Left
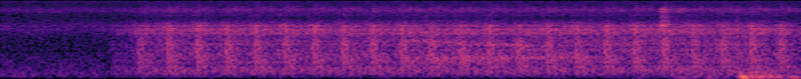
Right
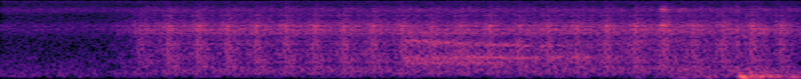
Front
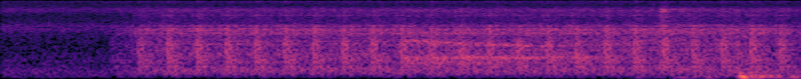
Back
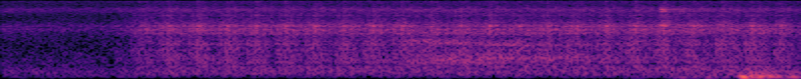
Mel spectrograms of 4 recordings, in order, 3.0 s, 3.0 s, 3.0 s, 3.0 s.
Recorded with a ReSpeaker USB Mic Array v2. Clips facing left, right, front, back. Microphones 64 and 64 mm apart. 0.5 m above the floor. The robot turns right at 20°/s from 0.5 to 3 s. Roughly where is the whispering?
Ahead right.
